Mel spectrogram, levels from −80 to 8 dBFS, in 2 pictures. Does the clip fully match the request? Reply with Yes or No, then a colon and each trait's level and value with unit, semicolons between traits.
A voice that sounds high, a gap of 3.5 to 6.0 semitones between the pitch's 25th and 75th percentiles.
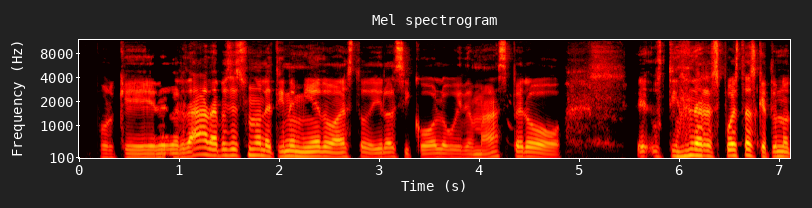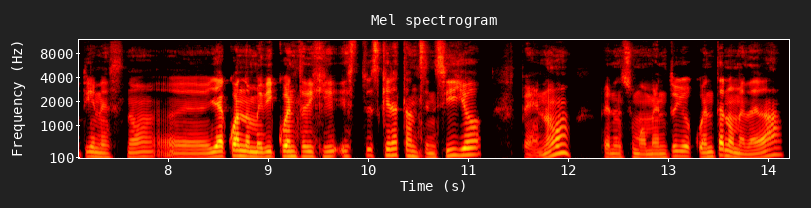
No: low, 135 Hz; average, 4.7 semitones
